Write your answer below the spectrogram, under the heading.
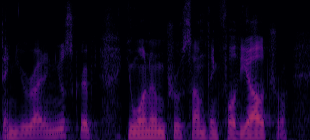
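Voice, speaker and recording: A man with a non-native accent talks at a fairly quick pace. His pitch is medium, and the recording is very clean with a silent background. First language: not English. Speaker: YouTube growth coach. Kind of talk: tutorial. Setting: in front of a camera. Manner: freestyle, unscripted.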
